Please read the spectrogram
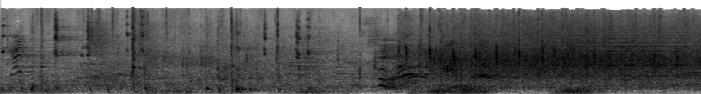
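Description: Badminton rally: sharp racket strikes on the shuttlecock and players' footwork on the court, echoing in a large hall. About six seconds in, the point ends and the crowd breaks into loud cheering, shouts and applause.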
